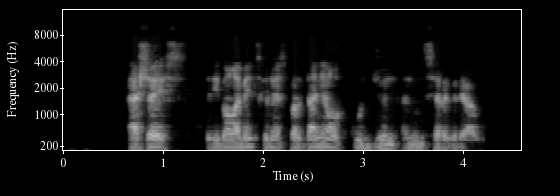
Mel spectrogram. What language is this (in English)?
Catalan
